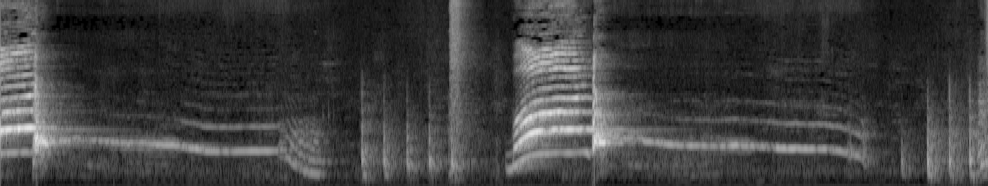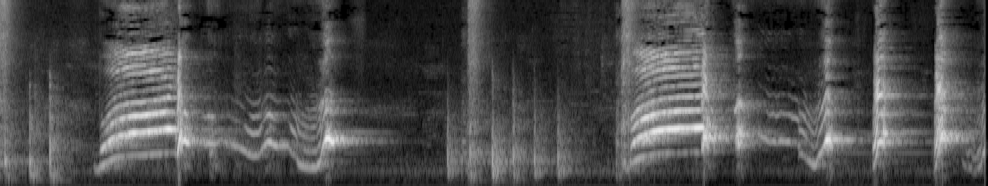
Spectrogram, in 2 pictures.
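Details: A Boston Terrier reacting to the sound of knocking on the door gives drawn-out, wavering howls that slide downward, broken by short clicking yips.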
